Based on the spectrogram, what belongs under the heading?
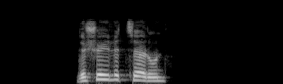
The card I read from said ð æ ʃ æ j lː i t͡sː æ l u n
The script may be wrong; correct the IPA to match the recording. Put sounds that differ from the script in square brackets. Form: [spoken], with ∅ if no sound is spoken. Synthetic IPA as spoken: ð æ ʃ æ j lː [æ] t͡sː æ [ɾ] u n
